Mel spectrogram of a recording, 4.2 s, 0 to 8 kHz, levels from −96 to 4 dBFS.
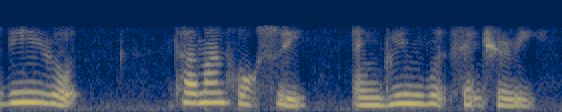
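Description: Throughout, the speech passes through the G.729 codec at 8 kbit/s, which rebuilds each 10 ms frame from a vocal tract filter, a pitch predictor and a handful of pulses instead of the original waveform. Nothing above 4 kHz survives, so the sound is dull and boxy. The damage is plainly audible, leaving the speech slightly rough and synthetic.

From 1.86 to 1.96 s, VoIP packet loss concealed by the speech codec sets in. About 60 ms of audio went missing, which fits three 20 ms packets. With no new data, the decoder keeps repeating its last pitch and filter at falling gain. That smears the sound into a fading, stretched sound, and it stays thin briefly after packets return. The same happens from 3.52 to 3.62 s, where the gap is about 40 ms, which points to two packets. The stretched, decaying sound here is shorter.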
